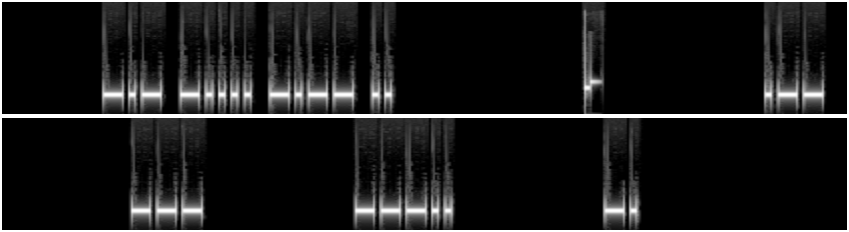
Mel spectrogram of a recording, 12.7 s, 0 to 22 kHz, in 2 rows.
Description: Morse code, heard as a keyed tone, about 25 wpm, spaced as for 11 wpm, 700 Hz. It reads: K6YI WO8N
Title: USA Call Signs - 4 Characters - 8x Character Spacing - 25wpm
